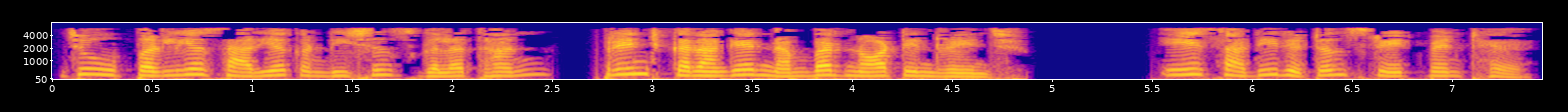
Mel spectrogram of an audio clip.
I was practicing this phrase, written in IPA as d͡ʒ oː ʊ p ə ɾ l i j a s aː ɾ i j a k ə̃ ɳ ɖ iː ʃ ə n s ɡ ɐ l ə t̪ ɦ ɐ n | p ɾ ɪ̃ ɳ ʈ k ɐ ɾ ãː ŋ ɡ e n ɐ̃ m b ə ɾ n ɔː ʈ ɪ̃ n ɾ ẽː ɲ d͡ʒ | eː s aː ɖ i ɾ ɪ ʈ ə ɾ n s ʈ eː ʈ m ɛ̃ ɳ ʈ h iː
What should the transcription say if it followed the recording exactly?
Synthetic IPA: d͡ʒ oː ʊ p ə ɾ l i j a s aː ɾ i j a k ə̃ ɳ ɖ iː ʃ ə n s ɡ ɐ l ə t̪ ɦ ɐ n | p ɾ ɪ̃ ɳ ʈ k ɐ ɾ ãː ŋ ɡ e n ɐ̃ m b ə ɾ n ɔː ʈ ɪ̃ n ɾ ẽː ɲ d͡ʒ | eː s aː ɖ i ɾ ɪ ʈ ə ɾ n s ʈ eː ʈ m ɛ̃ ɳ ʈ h ɛː

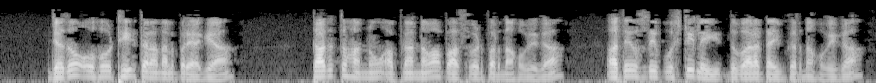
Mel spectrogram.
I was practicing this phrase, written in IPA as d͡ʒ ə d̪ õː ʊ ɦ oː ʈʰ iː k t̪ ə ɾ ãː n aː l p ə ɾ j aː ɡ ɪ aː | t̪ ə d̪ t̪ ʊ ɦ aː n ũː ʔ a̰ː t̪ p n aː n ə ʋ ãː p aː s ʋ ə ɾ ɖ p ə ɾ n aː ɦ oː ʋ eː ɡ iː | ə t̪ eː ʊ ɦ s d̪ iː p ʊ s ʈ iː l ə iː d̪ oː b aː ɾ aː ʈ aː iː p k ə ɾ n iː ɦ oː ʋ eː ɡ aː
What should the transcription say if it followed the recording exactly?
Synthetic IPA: d͡ʒ ə d̪ õː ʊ ɦ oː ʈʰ iː k t̪ ə ɾ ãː n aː l p ə ɾ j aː ɡ ɪ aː | t̪ ə d̪ t̪ ʊ ɦ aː n ũː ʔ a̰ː p n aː n ə ʋ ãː p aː s ʋ ə ɾ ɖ p ə ɾ n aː ɦ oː ʋ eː ɡ aː | ə t̪ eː ʊ s d̪ iː p ʊ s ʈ iː l ə iː d̪ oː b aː ɾ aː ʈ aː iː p k ə ɾ n aː ɦ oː ʋ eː ɡ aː

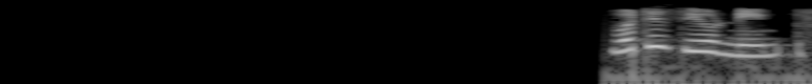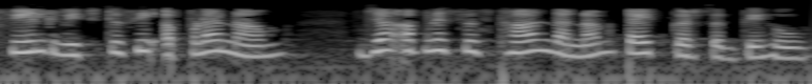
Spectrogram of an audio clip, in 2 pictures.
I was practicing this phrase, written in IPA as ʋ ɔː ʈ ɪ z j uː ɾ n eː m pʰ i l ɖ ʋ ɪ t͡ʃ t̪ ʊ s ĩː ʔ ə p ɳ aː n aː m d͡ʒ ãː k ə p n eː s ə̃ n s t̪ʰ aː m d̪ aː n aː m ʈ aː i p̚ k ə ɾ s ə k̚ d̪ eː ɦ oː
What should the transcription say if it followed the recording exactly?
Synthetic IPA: ʋ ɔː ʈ ɪ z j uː ɾ n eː m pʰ iː l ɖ ʋ ɪ t͡ʃ t̪ ʊ s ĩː ʔ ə p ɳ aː n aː m d͡ʒ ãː ʔ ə p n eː s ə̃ n s t̪ʰ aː n d̪ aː n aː m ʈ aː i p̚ k ə ɾ s ə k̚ d̪ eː ɦ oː

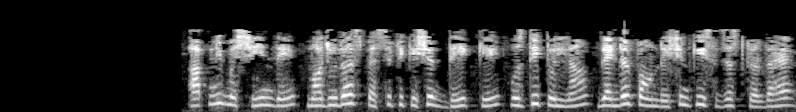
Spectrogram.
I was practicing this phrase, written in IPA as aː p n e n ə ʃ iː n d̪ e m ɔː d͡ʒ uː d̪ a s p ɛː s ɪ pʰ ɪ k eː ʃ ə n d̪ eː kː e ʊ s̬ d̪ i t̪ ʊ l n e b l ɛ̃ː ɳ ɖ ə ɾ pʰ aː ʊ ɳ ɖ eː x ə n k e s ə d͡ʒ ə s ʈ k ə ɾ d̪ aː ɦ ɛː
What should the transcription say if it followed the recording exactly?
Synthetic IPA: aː p n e m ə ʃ iː n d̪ e m ɔː d͡ʒ uː d̪ a s p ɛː s ɪ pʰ ɪ k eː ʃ ə n d̪ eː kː e ʊ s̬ d̪ i t̪ ʊ l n a b l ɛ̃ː ɳ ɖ ə ɾ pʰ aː ʊ ɳ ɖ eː ʃ ə n k i s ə d͡ʒ ə s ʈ k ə ɾ d̪ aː ɦ ɛː

